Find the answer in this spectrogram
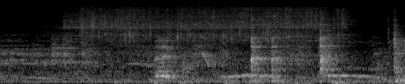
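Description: Water running steadily, like a tap into a sink, starting about half a second in and stopping just before the end.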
